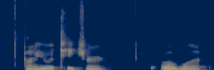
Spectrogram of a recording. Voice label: Voice Acting es F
